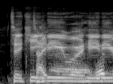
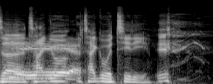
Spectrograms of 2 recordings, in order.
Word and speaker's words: Taika Waititi: Takiti Wahidi or whatever his name is. It's Taika Waititi.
